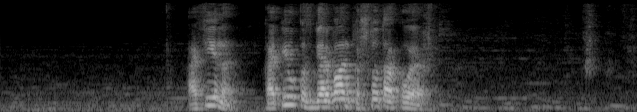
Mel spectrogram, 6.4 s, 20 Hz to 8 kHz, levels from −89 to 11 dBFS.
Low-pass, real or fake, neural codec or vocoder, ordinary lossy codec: 7.2 kHz; real; none; MP3, 64 kbps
